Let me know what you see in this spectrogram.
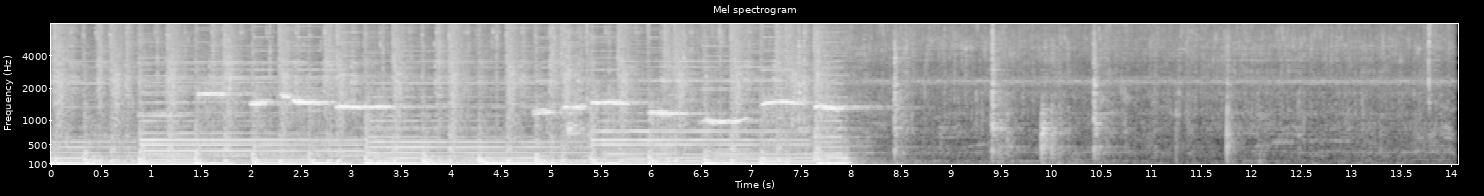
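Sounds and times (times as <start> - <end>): food sizzling in oil: 6.1 - 14.0.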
